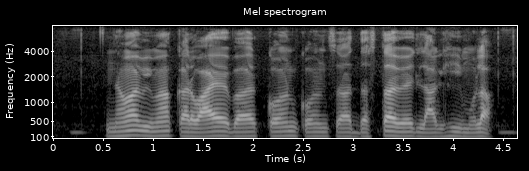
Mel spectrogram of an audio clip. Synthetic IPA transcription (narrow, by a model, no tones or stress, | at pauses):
nəʋaʋimãkəɾʋaːjebəɾkonkonsad̪əst̪əʋed͡ʒlaːɡʱimulaː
